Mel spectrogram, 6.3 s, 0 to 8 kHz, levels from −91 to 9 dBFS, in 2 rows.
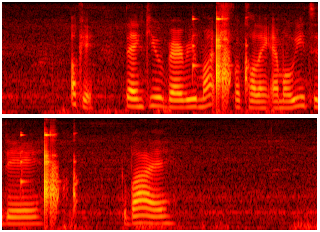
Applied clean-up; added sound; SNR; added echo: none; Glass; -4 dB; none.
